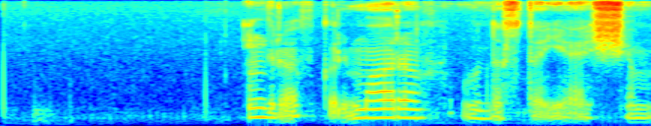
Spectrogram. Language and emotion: Russian, sad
